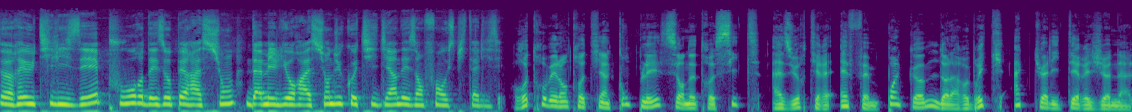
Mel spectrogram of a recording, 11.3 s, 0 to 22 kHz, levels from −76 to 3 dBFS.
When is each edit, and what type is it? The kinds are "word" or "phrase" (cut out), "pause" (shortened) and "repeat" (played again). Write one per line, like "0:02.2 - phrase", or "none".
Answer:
none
